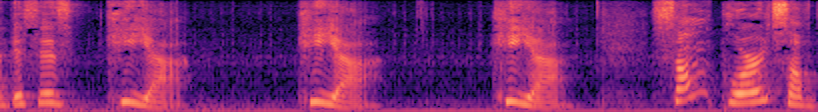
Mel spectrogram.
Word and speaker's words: Kia: for this car brand the correct pronunciation is kia kia and the wrong pronunciation is kaya and the correct pronunciation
